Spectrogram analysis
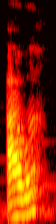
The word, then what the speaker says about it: hour: again all right so the letter h is silent in honest honor hour it is also silent after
